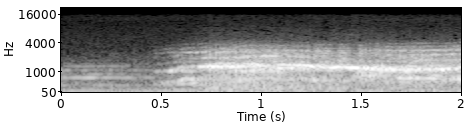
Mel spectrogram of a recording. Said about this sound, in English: Ah, you hear the children yell when they hear the dinner bell.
